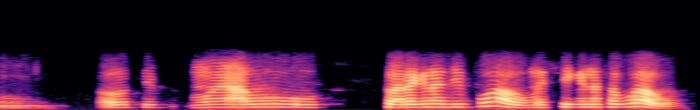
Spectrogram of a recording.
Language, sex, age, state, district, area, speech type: Odia, female, 45-60, Odisha, Angul, rural, conversation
